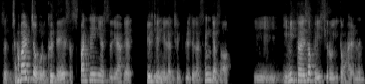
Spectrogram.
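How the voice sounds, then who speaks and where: A middle-aged male professor giving a lecture, explaining step by step and mixing English technical terms into casual asides. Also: mid-range voice. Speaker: university professor. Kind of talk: recorded lecture. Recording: dull lo-fi classroom recording.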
